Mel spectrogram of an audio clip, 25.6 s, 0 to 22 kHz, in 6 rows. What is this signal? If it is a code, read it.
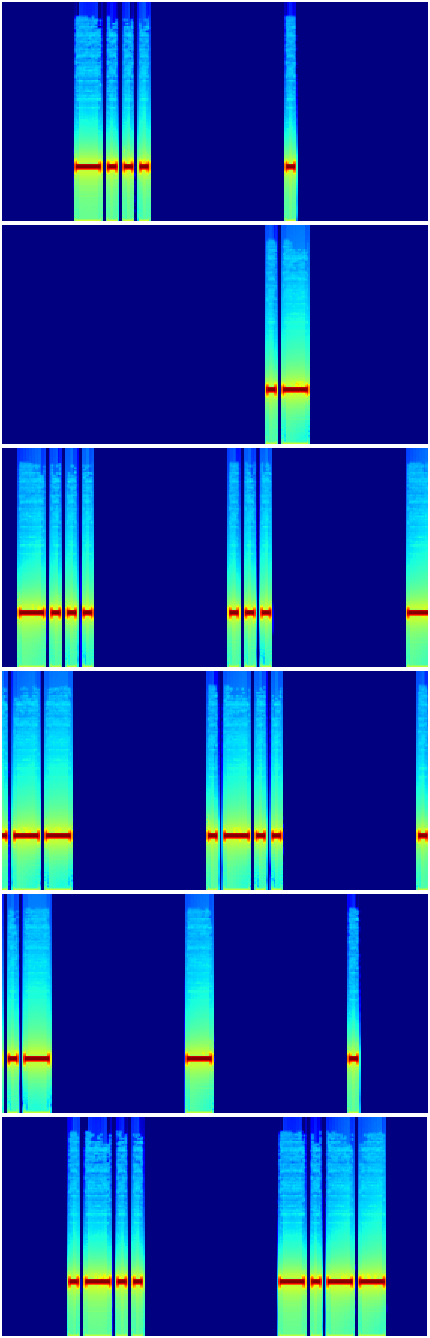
Morse code, heard as a keyed tone, about 15 wpm, spaced as for 5 wpm, 1000 Hz. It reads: BE ABSOLUTELY
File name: qotdfiles / 5wpm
